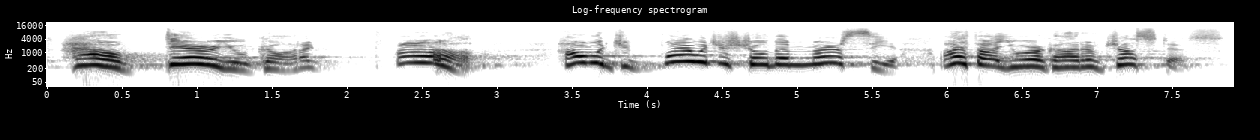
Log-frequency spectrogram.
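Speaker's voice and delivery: loud, high indignant outburst at God; angry Jonah. Retold or imitated. Preacher voicing Jonah shouting at God. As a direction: rage at God for showing mercy. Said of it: "Jonah is angry. Uh, and he says".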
